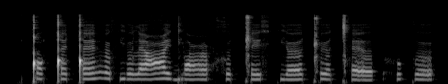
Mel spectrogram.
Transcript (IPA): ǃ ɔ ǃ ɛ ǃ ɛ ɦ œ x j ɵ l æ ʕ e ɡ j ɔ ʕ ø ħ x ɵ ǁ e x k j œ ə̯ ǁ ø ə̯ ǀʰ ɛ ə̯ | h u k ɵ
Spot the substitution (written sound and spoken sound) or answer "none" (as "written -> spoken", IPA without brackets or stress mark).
none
